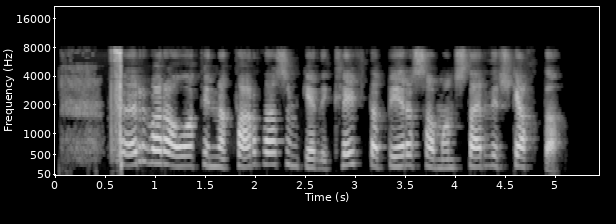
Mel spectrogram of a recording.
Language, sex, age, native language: Icelandic, female, 50-59, Icelandic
